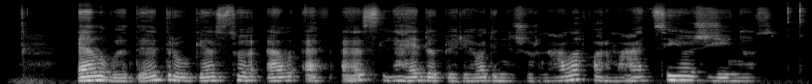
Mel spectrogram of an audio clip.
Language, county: Lithuanian, Vilnius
